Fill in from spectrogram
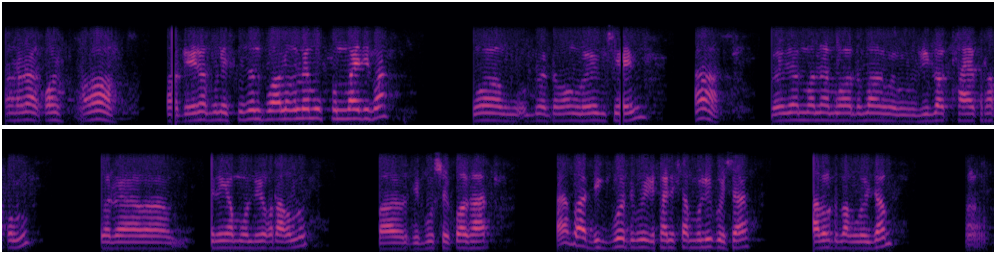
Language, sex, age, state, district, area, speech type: Assamese, male, 60+, Assam, Tinsukia, rural, conversation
